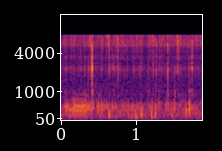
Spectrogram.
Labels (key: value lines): label: biophony
recorder: HydroMoth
